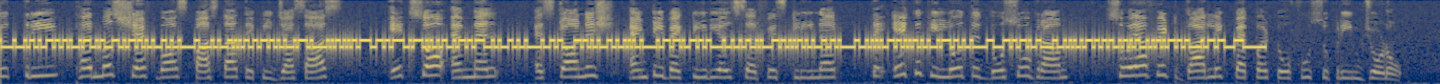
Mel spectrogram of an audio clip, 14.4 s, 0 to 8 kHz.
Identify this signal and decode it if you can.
TTY/TDD text telephone tones (45.45 baud Baudot), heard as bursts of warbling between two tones, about 400 Hz shift, 1600 Hz centre, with speech in Dogri. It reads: … GZBN 0V48 3SST TEFC O0UV 06AH VQWX S8CY S30M HVCF LDCD VAMO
